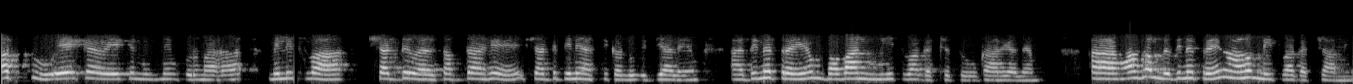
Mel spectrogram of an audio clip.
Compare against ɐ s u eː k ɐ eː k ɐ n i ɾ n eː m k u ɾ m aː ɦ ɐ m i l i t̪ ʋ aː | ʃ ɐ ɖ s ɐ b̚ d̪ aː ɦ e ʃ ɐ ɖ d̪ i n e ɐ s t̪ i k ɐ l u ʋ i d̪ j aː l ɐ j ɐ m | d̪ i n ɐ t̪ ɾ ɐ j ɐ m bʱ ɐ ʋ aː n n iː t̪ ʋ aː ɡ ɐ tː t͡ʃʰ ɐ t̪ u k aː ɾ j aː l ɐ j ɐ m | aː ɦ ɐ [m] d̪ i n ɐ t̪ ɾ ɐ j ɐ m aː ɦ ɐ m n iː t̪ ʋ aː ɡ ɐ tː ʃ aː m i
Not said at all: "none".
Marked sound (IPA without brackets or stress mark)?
m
